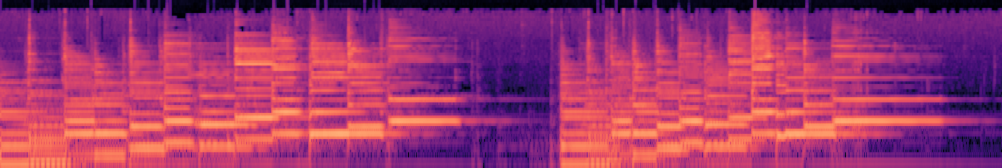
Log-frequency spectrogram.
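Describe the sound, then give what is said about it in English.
A guitar plays a G major seventh sound built from G and D major triads in two phrases. Each phrase is a quick series of picked notes that ring together and sustain before fading, with no voices. “combining a G and a D major triad, we get the G major seventh sound. Sounds a little like this.”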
